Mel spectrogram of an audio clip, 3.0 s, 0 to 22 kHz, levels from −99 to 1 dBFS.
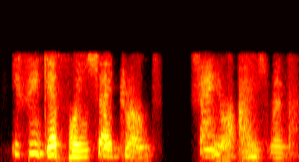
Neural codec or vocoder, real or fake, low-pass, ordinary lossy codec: codec, 44.1 kHz, 0.9 kbps, DAC; fake; 5.4 kHz; Opus, 32 kbps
